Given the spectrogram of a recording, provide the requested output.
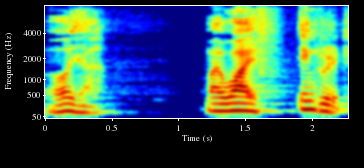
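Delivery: normal talking voice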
